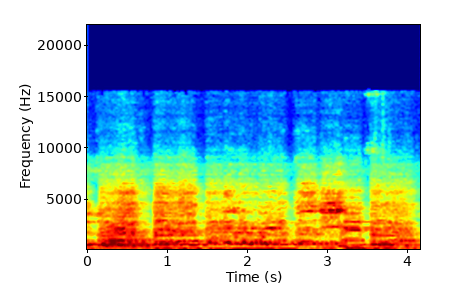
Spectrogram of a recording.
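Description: A man's voice singing Urdu verse in long, held, gliding melodic lines.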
